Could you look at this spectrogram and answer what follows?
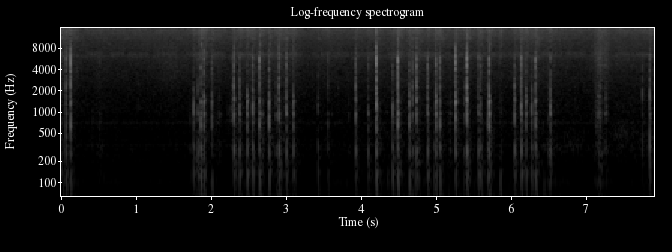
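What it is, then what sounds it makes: Plastic cutting board. Short purple-painted nails tap fast on a solid white plastic cutting board. The taps come in quick, uneven bursts of short, dry clicks with brief quiet pauses between them. The clicks die away almost at once, leaving a soft, low background hum.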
